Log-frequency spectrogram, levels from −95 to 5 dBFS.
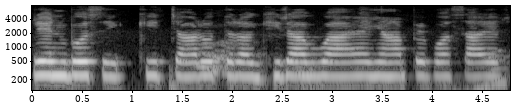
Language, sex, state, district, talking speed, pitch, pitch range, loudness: Hindi, female, Bihar, Samastipur, 165 wpm, 240 Hz, 235-245 Hz, -23 LUFS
